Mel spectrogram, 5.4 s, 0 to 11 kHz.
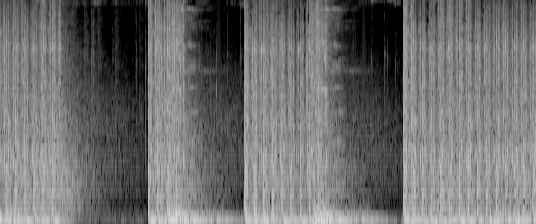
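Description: Automatic rifle bursts from the shooter Warzone 2, fired in three loud sustained sprays with short pauses between, no talking.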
